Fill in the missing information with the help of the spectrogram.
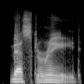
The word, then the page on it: masquerade: American English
